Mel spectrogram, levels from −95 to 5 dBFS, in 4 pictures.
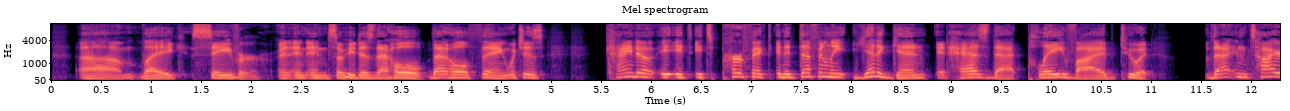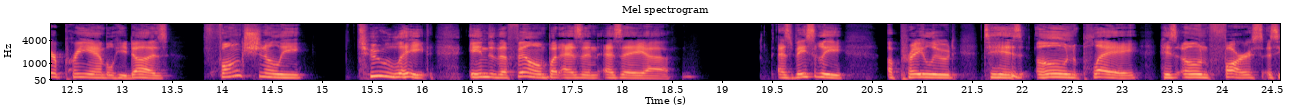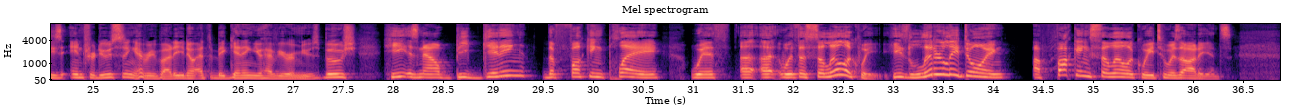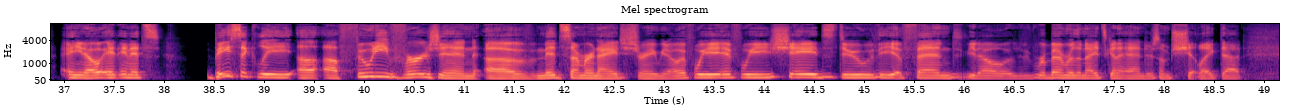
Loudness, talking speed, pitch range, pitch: -19 LUFS, 165 wpm, 150-190 Hz, 170 Hz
